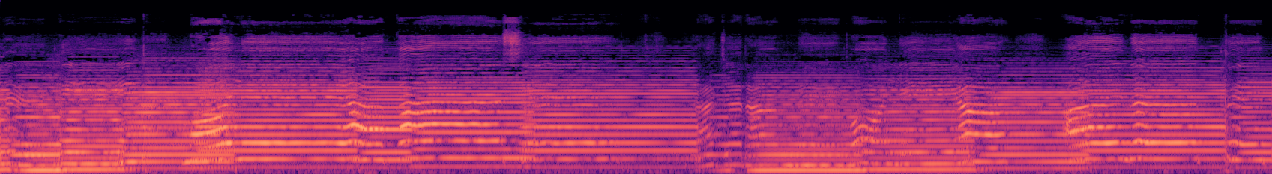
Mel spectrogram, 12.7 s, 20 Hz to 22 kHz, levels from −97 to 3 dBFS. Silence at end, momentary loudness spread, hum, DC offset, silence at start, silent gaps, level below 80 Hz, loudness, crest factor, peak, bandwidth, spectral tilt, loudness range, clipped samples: 0 s; 9 LU; none; under 0.1%; 0 s; none; -58 dBFS; -21 LUFS; 16 dB; -6 dBFS; 15 kHz; -5.5 dB/octave; 7 LU; under 0.1%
